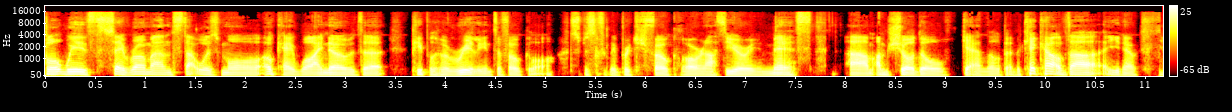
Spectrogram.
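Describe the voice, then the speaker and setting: With a very deep, low pitch and ordinary pitch variation, a man talks at a moderate pace in a dry, close sound with no echo. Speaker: game designer. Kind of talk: casual chat.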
